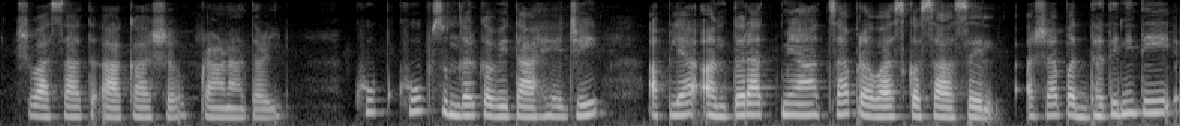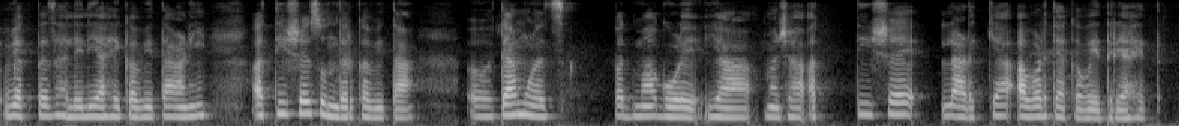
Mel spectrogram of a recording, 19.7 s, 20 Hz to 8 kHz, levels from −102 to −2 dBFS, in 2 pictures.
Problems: none marked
